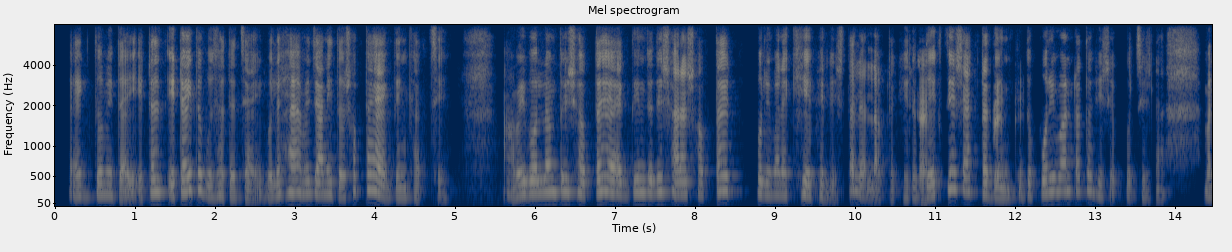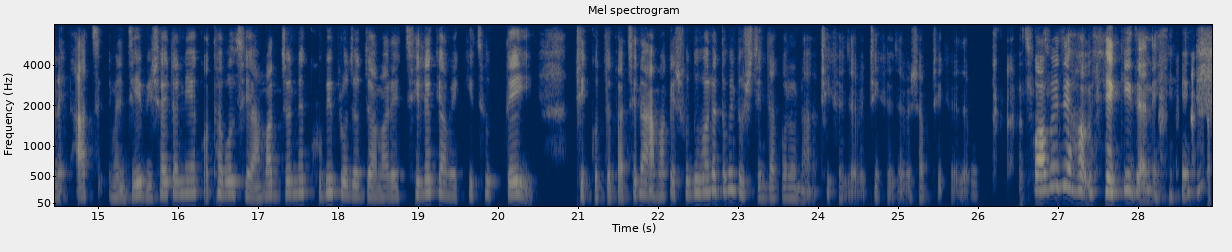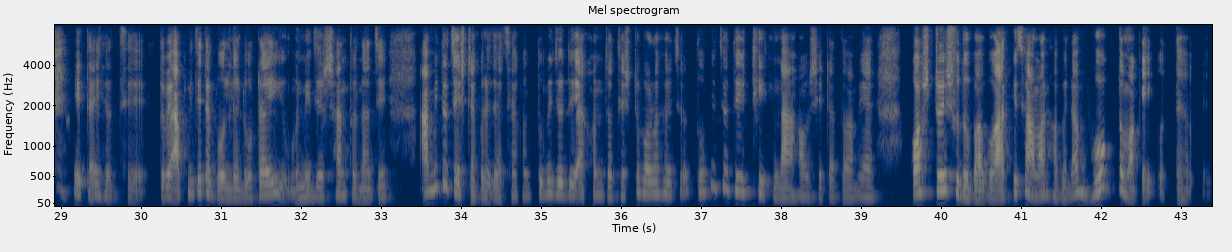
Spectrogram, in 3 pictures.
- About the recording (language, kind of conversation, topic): Bengali, podcast, জিমে না গিয়ে কীভাবে ফিট থাকা যায়?
- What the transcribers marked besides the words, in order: laughing while speaking: "আচ্ছা, আচ্ছা"; laughing while speaking: "কবে যে হবে, কী জানি?"; chuckle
